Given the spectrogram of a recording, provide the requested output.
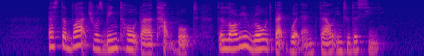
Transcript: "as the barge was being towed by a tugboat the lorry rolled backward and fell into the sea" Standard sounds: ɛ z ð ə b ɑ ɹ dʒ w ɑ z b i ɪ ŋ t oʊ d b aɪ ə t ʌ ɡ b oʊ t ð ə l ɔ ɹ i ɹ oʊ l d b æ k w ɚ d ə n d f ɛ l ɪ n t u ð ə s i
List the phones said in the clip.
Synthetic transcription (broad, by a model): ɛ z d ə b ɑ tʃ w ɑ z b i ɪ ŋ t oʊ d b aɪ ə t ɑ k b oʊ t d ə l ɔ ɹ i ɹ oʊ d b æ k w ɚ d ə n f ɛ l ɪ n t u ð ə s i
